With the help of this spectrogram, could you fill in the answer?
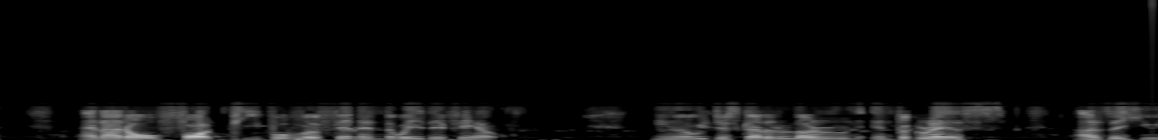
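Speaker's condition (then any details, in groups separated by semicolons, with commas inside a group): Cerebral palsy; spastic quadriplegic, all four limbs including hands; speech not free-flowing, short of breath while talking, still sings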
